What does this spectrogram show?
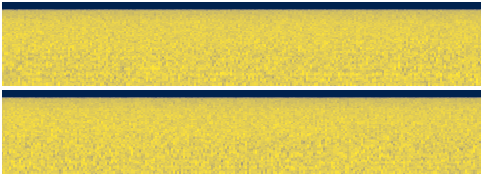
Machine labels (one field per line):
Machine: fan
